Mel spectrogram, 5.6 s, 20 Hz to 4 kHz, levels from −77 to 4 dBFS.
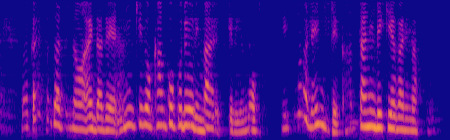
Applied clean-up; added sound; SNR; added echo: neural mask model DeepFilterNet 3.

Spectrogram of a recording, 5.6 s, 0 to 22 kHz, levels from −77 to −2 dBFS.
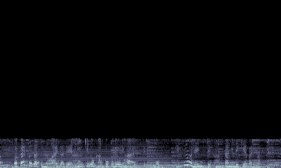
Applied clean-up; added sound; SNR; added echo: none; Wind instrument, woodwind instrument; 18 dB; reverberation time 0.5 s.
